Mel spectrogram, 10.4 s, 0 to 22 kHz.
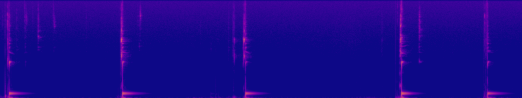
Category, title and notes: Sound effects > Objects / House appliances
Cork pulled from flask
sfx, foley, h4n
